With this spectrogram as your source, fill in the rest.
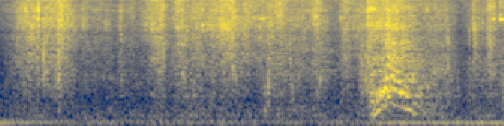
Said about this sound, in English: It also has this zip,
